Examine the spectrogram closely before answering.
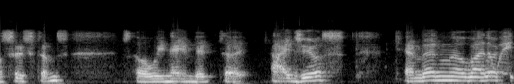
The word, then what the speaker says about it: IGEOS: So we named it Igios. And then by the way, just for listeners, that is spelled IGEOS .net, right?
